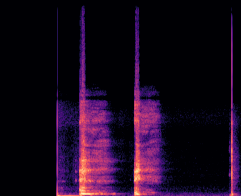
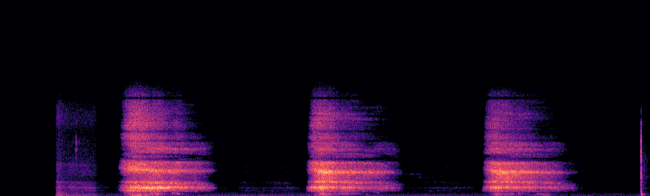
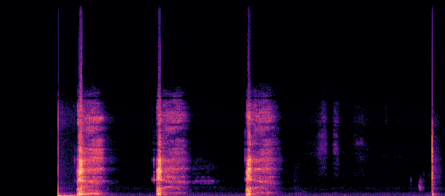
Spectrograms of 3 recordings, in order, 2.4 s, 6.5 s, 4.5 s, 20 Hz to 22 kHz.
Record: {"cough_length": "2.4 s", "cough_amplitude": 26028, "cough_signal_mean_std_ratio": 0.33, "exhalation_length": "6.5 s", "exhalation_amplitude": 20606, "exhalation_signal_mean_std_ratio": 0.47, "three_cough_length": "4.5 s", "three_cough_amplitude": 26028, "three_cough_signal_mean_std_ratio": 0.28, "survey_phase": "alpha (2021-03-01 to 2021-08-12)", "age": "65+", "gender": "Female", "wearing_mask": "No", "symptom_none": true, "smoker_status": "Ex-smoker", "respiratory_condition_asthma": false, "respiratory_condition_other": false, "recruitment_source": "REACT", "submission_delay": "31 days", "covid_test_result": "Negative", "covid_test_method": "RT-qPCR"}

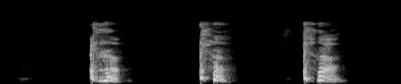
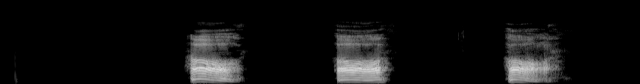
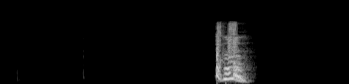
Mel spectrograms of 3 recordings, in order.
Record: {"three_cough_length": "4.0 s", "three_cough_amplitude": 30116, "three_cough_signal_mean_std_ratio": 0.35, "exhalation_length": "6.4 s", "exhalation_amplitude": 29167, "exhalation_signal_mean_std_ratio": 0.35, "cough_length": "3.5 s", "cough_amplitude": 29231, "cough_signal_mean_std_ratio": 0.23, "survey_phase": "beta (2021-08-13 to 2022-03-07)", "age": "65+", "gender": "Male", "wearing_mask": "No", "symptom_none": true, "smoker_status": "Never smoked", "respiratory_condition_asthma": false, "respiratory_condition_other": false, "recruitment_source": "REACT", "submission_delay": "0 days", "covid_test_result": "Negative", "covid_test_method": "RT-qPCR"}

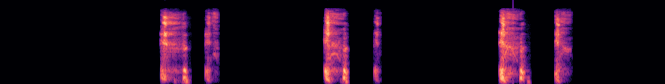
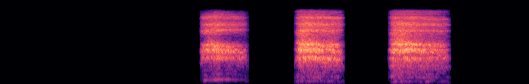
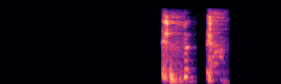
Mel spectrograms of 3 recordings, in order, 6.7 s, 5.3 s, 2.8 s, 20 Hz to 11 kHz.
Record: {"three_cough_length": "6.7 s", "three_cough_amplitude": 26452, "three_cough_signal_mean_std_ratio": 0.2, "exhalation_length": "5.3 s", "exhalation_amplitude": 11865, "exhalation_signal_mean_std_ratio": 0.4, "cough_length": "2.8 s", "cough_amplitude": 28480, "cough_signal_mean_std_ratio": 0.21, "survey_phase": "beta (2021-08-13 to 2022-03-07)", "age": "45-64", "gender": "Female", "wearing_mask": "No", "symptom_cough_any": true, "symptom_sore_throat": true, "symptom_other": true, "smoker_status": "Never smoked", "respiratory_condition_asthma": false, "respiratory_condition_other": false, "recruitment_source": "Test and Trace", "submission_delay": "2 days", "covid_test_result": "Positive", "covid_test_method": "RT-qPCR", "covid_ct_value": 25.0, "covid_ct_gene": "ORF1ab gene", "covid_ct_mean": 25.2, "covid_viral_load": "5400 copies/ml", "covid_viral_load_category": "Minimal viral load (< 10K copies/ml)"}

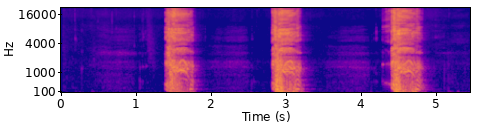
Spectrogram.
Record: {"three_cough_length": "5.5 s", "three_cough_amplitude": 32768, "three_cough_signal_mean_std_ratio": 0.31, "survey_phase": "beta (2021-08-13 to 2022-03-07)", "age": "45-64", "gender": "Male", "wearing_mask": "No", "symptom_none": true, "smoker_status": "Never smoked", "respiratory_condition_asthma": false, "respiratory_condition_other": false, "recruitment_source": "REACT", "submission_delay": "1 day", "covid_test_result": "Negative", "covid_test_method": "RT-qPCR"}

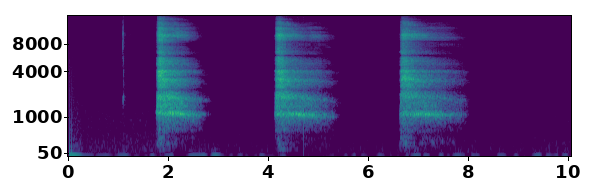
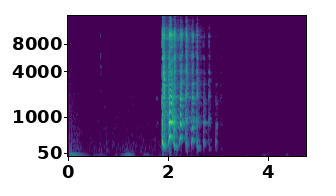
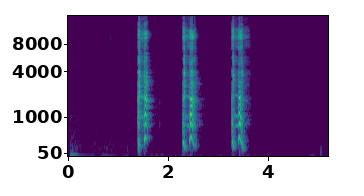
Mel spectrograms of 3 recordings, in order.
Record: {"exhalation_length": "10.1 s", "exhalation_amplitude": 32766, "exhalation_signal_mean_std_ratio": 0.38, "cough_length": "4.8 s", "cough_amplitude": 32768, "cough_signal_mean_std_ratio": 0.24, "three_cough_length": "5.2 s", "three_cough_amplitude": 32768, "three_cough_signal_mean_std_ratio": 0.24, "survey_phase": "beta (2021-08-13 to 2022-03-07)", "age": "18-44", "gender": "Female", "wearing_mask": "No", "symptom_none": true, "smoker_status": "Ex-smoker", "respiratory_condition_asthma": false, "respiratory_condition_other": false, "recruitment_source": "REACT", "submission_delay": "3 days", "covid_test_result": "Negative", "covid_test_method": "RT-qPCR", "influenza_a_test_result": "Negative", "influenza_b_test_result": "Negative"}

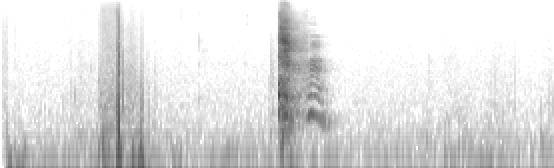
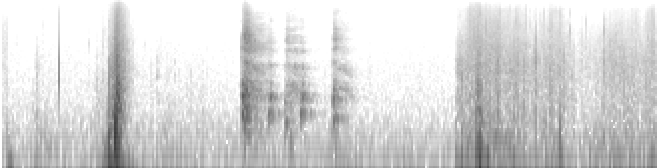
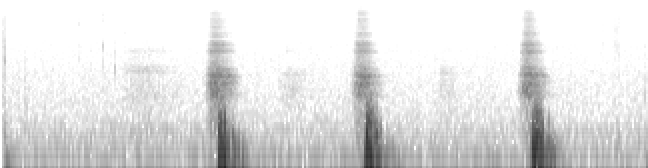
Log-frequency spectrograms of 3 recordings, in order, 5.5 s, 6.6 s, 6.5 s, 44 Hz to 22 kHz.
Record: {"cough_length": "5.5 s", "cough_amplitude": 2800, "cough_signal_mean_std_ratio": 0.22, "three_cough_length": "6.6 s", "three_cough_amplitude": 3334, "three_cough_signal_mean_std_ratio": 0.25, "exhalation_length": "6.5 s", "exhalation_amplitude": 2306, "exhalation_signal_mean_std_ratio": 0.25, "survey_phase": "beta (2021-08-13 to 2022-03-07)", "age": "18-44", "gender": "Female", "wearing_mask": "No", "symptom_none": true, "smoker_status": "Never smoked", "respiratory_condition_asthma": false, "respiratory_condition_other": false, "recruitment_source": "REACT", "submission_delay": "3 days", "covid_test_result": "Negative", "covid_test_method": "RT-qPCR"}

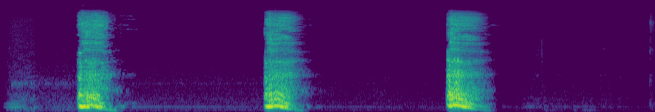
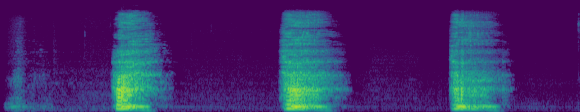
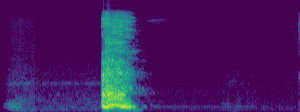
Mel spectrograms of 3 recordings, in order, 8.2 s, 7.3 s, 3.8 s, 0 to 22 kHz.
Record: {"three_cough_length": "8.2 s", "three_cough_amplitude": 30049, "three_cough_signal_mean_std_ratio": 0.29, "exhalation_length": "7.3 s", "exhalation_amplitude": 31333, "exhalation_signal_mean_std_ratio": 0.31, "cough_length": "3.8 s", "cough_amplitude": 32591, "cough_signal_mean_std_ratio": 0.26, "survey_phase": "beta (2021-08-13 to 2022-03-07)", "age": "65+", "gender": "Male", "wearing_mask": "No", "symptom_none": true, "smoker_status": "Never smoked", "respiratory_condition_asthma": false, "respiratory_condition_other": false, "recruitment_source": "REACT", "submission_delay": "1 day", "covid_test_result": "Negative", "covid_test_method": "RT-qPCR"}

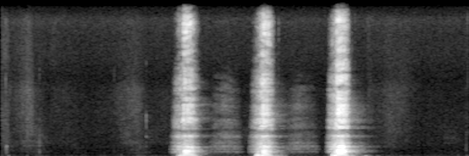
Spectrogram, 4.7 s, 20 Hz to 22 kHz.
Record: {"exhalation_length": "4.7 s", "exhalation_amplitude": 19186, "exhalation_signal_mean_std_ratio": 0.26, "survey_phase": "beta (2021-08-13 to 2022-03-07)", "age": "45-64", "gender": "Female", "wearing_mask": "No", "symptom_none": true, "smoker_status": "Ex-smoker", "respiratory_condition_asthma": false, "respiratory_condition_other": false, "recruitment_source": "REACT", "submission_delay": "1 day", "covid_test_result": "Negative", "covid_test_method": "RT-qPCR"}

